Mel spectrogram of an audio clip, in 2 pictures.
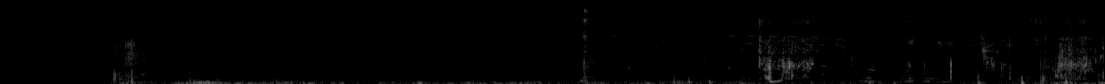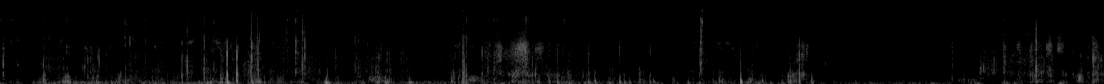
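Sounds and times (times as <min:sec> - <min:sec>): small birds chirping: 0:00.0 - 0:19.3
rustling or splashing: 0:09.8 - 0:19.2.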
